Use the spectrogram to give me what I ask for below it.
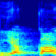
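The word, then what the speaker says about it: Yucca: तो इसमें अगर यक्का को ये नहीं मिले शलभ, युक्का या यक्का, ठीक है, क्योंकि एनसीईआरटी यक्का बोलती है, स्पेलिंग युक्का है इसकी, तो यक्का को अगर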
